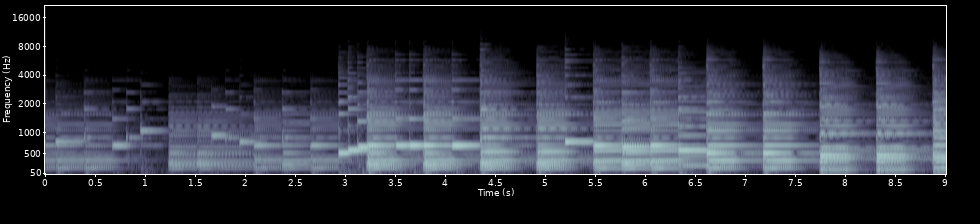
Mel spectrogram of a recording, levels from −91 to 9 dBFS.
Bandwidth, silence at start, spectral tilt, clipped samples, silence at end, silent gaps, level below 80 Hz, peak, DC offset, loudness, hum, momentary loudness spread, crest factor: 7.8 kHz; 0 s; -7.5 dB/octave; under 0.1%; 0 s; none; -58 dBFS; -8 dBFS; under 0.1%; -23 LUFS; none; 13 LU; 16 dB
